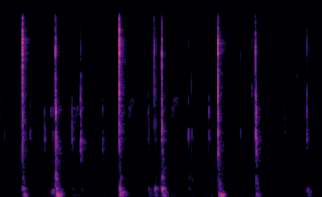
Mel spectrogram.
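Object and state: Plastic mechanical keyboard keys pressed.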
